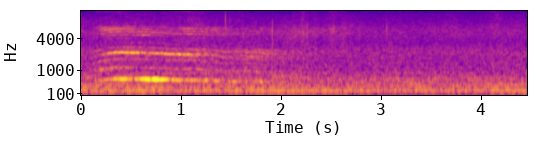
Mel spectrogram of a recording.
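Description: A baby crying: one long wail that starts just after the beginning and fades over about two seconds, its pitch sagging slightly, over a steady low hum.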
